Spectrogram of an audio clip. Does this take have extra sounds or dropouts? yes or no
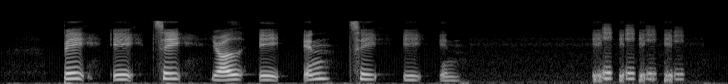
yes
